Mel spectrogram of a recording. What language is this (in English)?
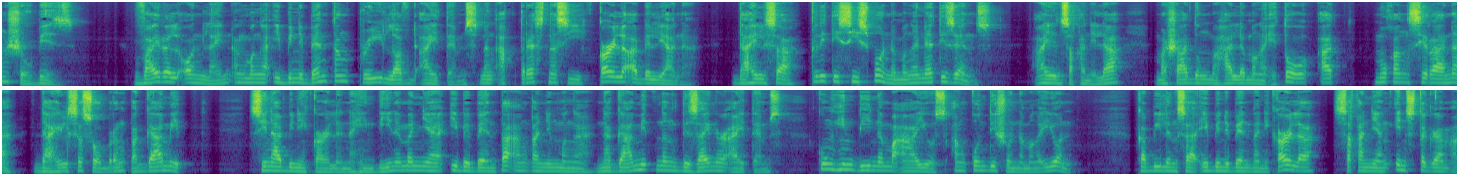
Filipino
